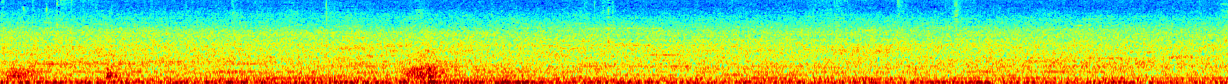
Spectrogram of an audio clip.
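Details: Constant broadband hiss and low hum with a brief soft thump in the middle; no animal voice is heard.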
